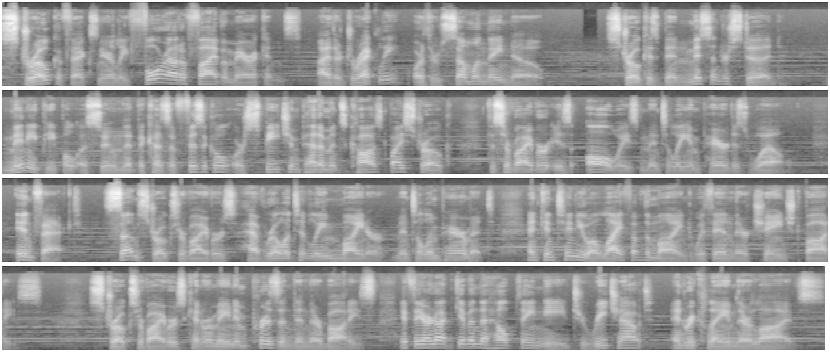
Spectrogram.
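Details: Adult male narrator; normal speech.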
